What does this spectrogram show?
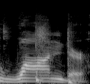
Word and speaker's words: wander: if he likes to wander Juan the same sound as Juan Juan wander so we got it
